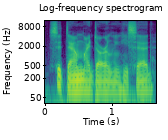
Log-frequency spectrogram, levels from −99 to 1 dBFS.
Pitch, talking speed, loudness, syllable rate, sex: 85 Hz, 215 wpm, -17 LUFS, 4.5 syllables/s, male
